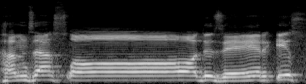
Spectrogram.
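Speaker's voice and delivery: slow حمزہ صاد زیر اس with full-voiced heavy ص, no bounce. Shown as a demonstration. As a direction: stretch it and thicken the ص. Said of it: "میں نے صاد کا پورا نام لیا". (صاد کو موٹا، آہستہ تلاوت)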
